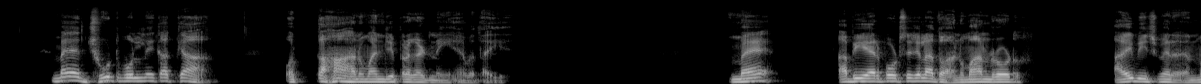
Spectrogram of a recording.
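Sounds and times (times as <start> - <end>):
man speaking: 0.5 - 2.2, 2.9 - 5.2, 7.3 - 7.8, 8.4 - 10.4, 11.2 - 12.0.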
